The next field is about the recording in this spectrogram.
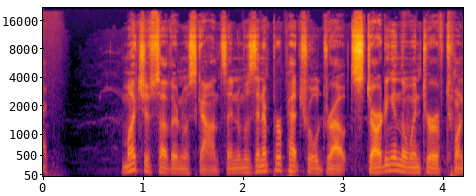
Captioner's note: voice-over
